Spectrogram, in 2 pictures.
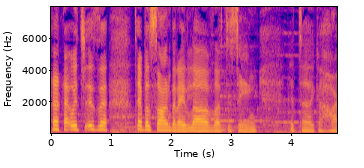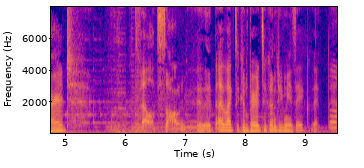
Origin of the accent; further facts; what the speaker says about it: San Juan, Puerto Rico; now in New York, United States; I was raised in San Juan, Puerto Rico, and I've been in New York for about 18 years, and I've been doing music since I've been there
